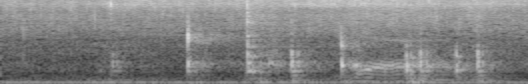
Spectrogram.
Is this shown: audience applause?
no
